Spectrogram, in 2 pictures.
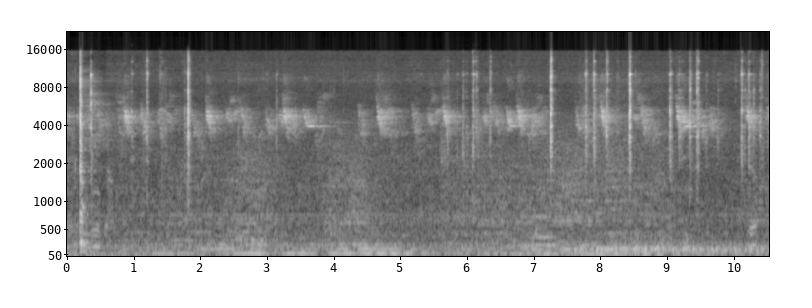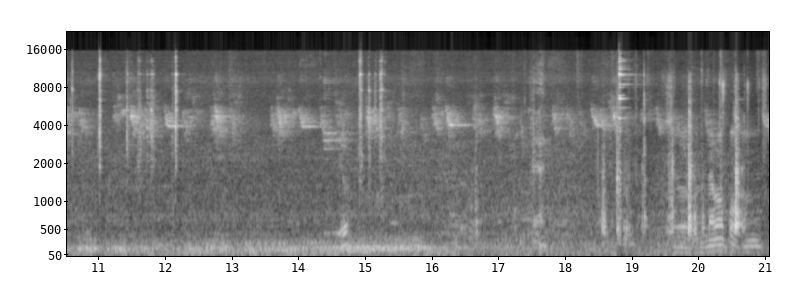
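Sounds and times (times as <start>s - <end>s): small birds chirping: 0.0s - 21.0s.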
